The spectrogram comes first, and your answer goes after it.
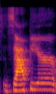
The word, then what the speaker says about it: Zapier: It's Zapier rhymes with happier.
